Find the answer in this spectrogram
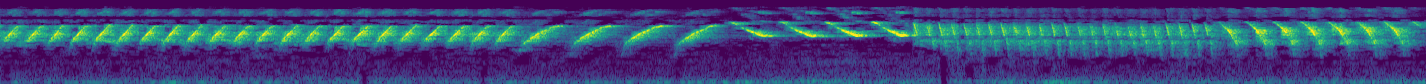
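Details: Domestic canary singing in full voice: a fast, even pulsed trill, then a run of quick rising whistled sweeps, a dense buzzy roll at mid-clip, and a return to rapid trilling.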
